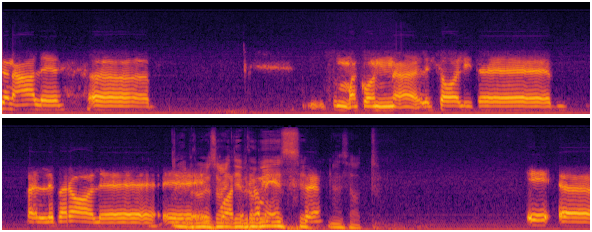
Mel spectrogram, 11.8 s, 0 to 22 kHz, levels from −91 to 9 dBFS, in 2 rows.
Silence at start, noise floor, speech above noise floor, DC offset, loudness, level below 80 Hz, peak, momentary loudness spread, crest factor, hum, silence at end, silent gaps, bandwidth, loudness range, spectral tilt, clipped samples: 0 s; -42 dBFS; 30 dB; under 0.1%; -12 LUFS; -38 dBFS; 0 dBFS; 16 LU; 12 dB; 50 Hz at -40 dBFS; 0 s; none; 15 kHz; 4 LU; -6.5 dB/octave; under 0.1%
